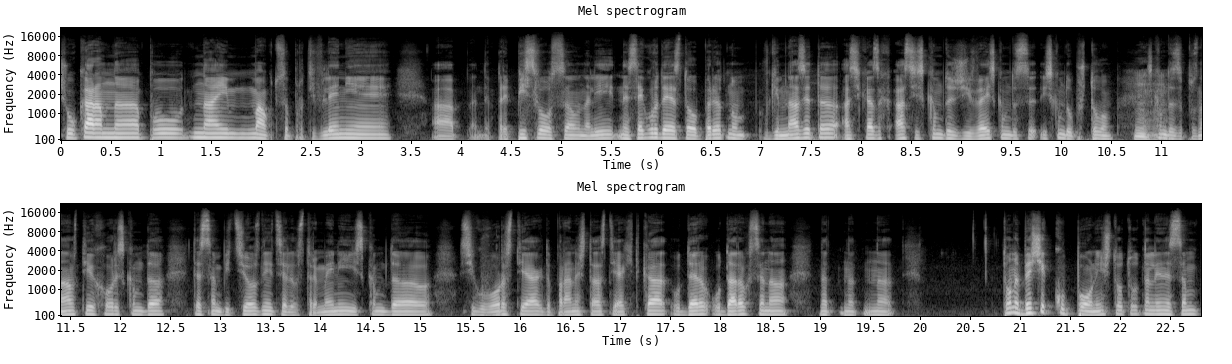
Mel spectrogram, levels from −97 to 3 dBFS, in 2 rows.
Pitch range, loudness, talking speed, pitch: 115-135 Hz, -21 LUFS, 190 wpm, 120 Hz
